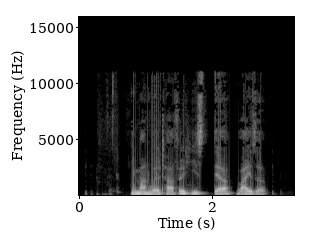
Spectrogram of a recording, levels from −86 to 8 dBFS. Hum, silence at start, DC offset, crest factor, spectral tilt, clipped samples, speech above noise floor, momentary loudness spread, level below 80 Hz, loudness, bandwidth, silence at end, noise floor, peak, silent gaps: none; 0.8 s; under 0.1%; 16 dB; -7 dB/octave; under 0.1%; 30 dB; 10 LU; -42 dBFS; -21 LUFS; 11.5 kHz; 0.45 s; -50 dBFS; -6 dBFS; none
